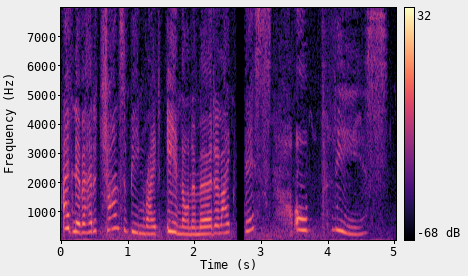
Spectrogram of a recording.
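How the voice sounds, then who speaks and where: An actress playing a pert, teasing and excitable young lady in a radio drama. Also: sits high, measured pace, a little hiss or hum. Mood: eager. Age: young adult.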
